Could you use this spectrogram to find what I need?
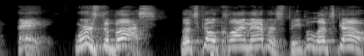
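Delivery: pumped-up, rousing rallying delivery.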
